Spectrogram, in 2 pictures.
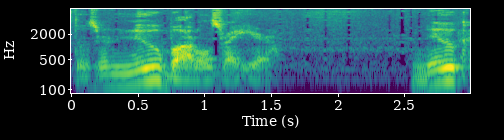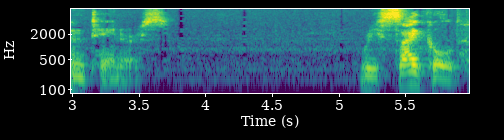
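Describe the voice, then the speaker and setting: A man's voice: lowish voice, big pitch swings, takes it slowly, vocal fry, slight background noise. A middle-aged man reading a picture book aloud as a teacher, stopping to explain it simply and repeating words for young children. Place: small room at home, indoors.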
